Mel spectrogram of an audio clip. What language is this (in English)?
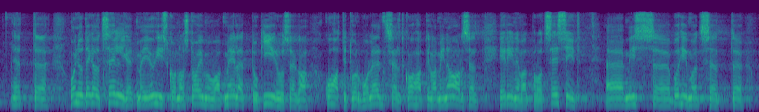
Estonian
